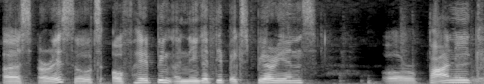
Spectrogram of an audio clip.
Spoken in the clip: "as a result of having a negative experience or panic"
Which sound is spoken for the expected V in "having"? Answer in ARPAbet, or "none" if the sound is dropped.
P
